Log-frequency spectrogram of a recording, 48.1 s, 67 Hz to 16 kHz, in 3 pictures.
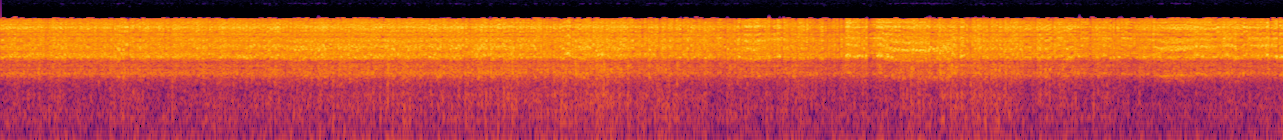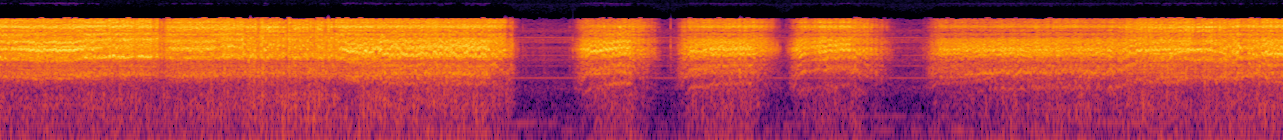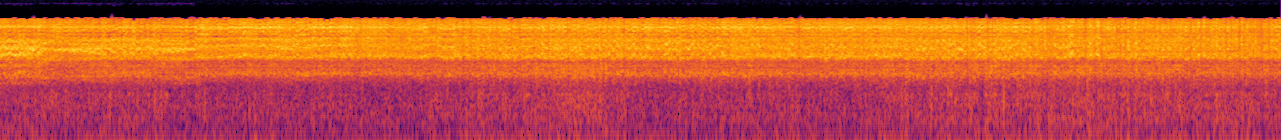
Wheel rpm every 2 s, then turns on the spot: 230, 230, 230, 240, 230, 230, 230, 230, 220, 220, 190, 60, 90, 50, 120, 190, 200, 220, 230, 230, 230, 230, 230, 230.
none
